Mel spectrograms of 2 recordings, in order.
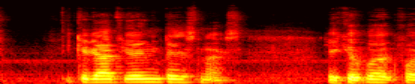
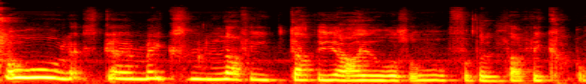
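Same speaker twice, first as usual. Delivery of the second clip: much higher, gushing sing-song send-up; mocking soppy couple; 9 semitones higher, 4 dB louder than usual. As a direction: gush like a sickly-sweet sweetheart to mock them. Mocking soppy Valentine's shoppers.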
